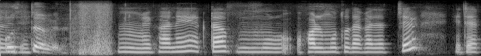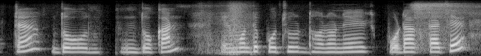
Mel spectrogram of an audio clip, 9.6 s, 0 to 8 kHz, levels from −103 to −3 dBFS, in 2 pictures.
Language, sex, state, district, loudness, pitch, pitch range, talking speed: Bengali, female, West Bengal, Paschim Medinipur, -26 LUFS, 230 Hz, 220-245 Hz, 105 wpm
